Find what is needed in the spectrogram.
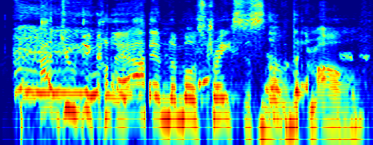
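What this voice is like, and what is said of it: Put-on Old South accent. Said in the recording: “you have to talk in a uh, ... Gone with the Wind accent”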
